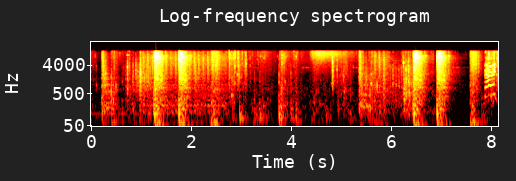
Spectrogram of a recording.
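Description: Heavy blows thud and crack against wooden boards.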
